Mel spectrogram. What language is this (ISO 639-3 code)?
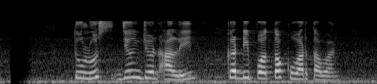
sun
